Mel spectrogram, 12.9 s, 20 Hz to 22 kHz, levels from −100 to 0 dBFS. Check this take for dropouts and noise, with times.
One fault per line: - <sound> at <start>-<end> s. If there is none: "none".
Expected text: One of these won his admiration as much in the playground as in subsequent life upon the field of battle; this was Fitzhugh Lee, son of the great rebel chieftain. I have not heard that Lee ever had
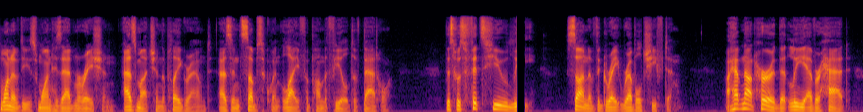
- dropout at 7.8-7.9 s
